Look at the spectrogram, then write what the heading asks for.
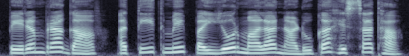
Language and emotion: Hindi, neutral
